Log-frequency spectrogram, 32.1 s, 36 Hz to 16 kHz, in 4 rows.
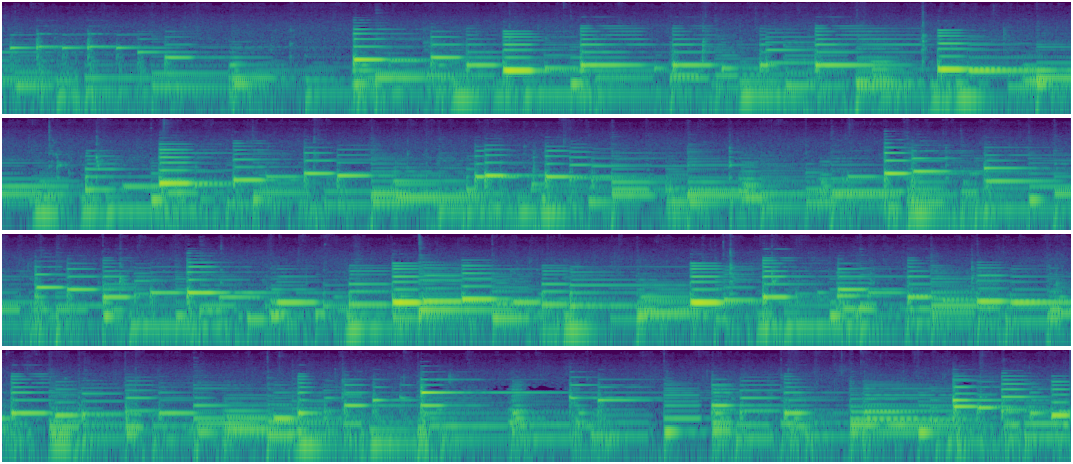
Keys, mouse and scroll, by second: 1.0 shift+middle click, 3.9 click, 24.4 click.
